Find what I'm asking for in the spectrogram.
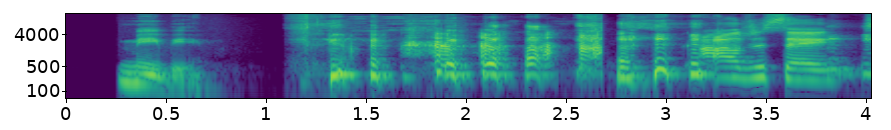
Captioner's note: women laughing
